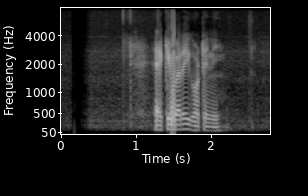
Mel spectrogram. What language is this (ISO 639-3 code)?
ben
